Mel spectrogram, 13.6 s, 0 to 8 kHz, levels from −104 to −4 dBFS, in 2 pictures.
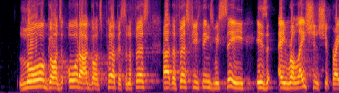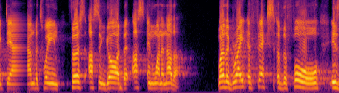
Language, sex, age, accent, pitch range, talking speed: English, male, 30-49, Australian, 160-200 Hz, 170 wpm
